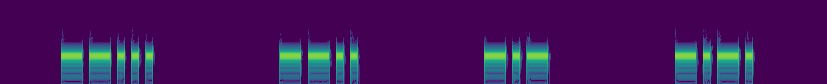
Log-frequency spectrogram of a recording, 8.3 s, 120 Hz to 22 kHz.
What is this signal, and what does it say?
Morse code, heard as a keyed tone, about 17 wpm, spaced as for 6 wpm, 700 Hz. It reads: 7ZKC
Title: USA Call Signs - 5 Characters - 6x Character Spacing - 17wpm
